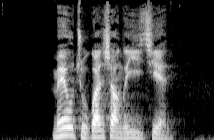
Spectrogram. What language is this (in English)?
Chinese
